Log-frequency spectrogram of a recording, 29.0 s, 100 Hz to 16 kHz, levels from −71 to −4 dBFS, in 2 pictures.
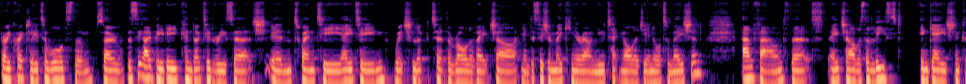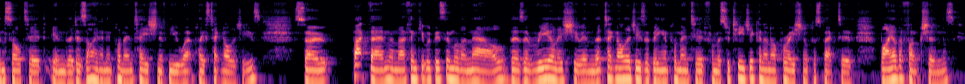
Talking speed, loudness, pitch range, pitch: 155 wpm, -22 LUFS, 115-130 Hz, 120 Hz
